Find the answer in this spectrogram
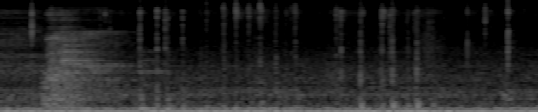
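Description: Typing on a computer keyboard: a quick, uneven run of key clicks over a steady low hum.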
